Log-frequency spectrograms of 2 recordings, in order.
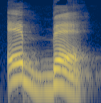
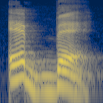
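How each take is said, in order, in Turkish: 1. B sesi uzun tutulur, çift okunur. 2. B sesi uzun tutulur, çift okunur.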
